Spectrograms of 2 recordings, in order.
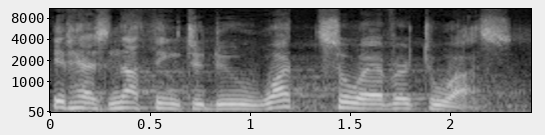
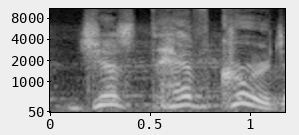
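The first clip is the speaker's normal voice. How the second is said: higher-pitched, slow, urgent encouragement; lightly acted pep talk from a teacher; Swami's encouragement; 8 semitones higher, slower than usual. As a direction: urge them on with a raised pitch. Quotes Swami urging courage.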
